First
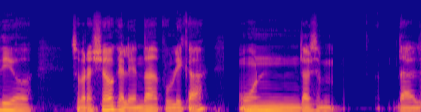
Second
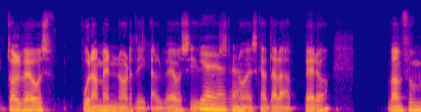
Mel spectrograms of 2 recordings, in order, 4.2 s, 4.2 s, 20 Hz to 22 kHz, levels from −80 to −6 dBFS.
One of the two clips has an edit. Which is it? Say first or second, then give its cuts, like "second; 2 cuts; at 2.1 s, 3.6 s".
first; 1 cut; at 2.2 s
